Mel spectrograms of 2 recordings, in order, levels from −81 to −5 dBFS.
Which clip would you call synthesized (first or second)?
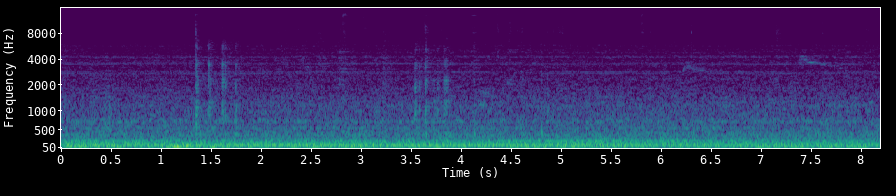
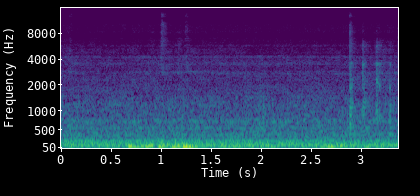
second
